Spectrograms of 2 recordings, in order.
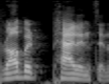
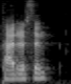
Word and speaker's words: Pattinson: And Robert, I always get his name is Robert Pattinson, right? Not Patterson. Yeah, I always get his last name wrong.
